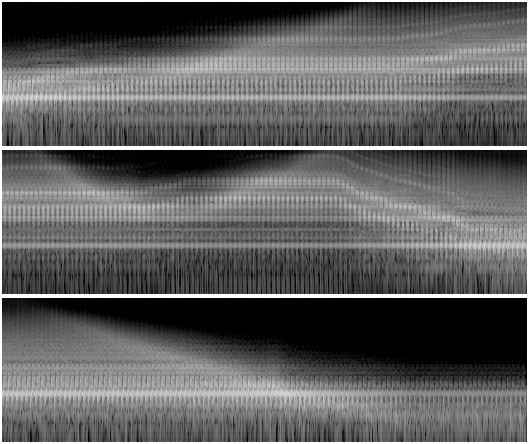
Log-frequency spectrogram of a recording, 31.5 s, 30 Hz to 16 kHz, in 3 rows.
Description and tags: VCO BugCrush Dwasp1
This sweep sound (WASP filter) of single VCO being mutilated by a "bugcrusher" module. Use it to scare children and the very elderly.
modular, sweep, synthesizer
